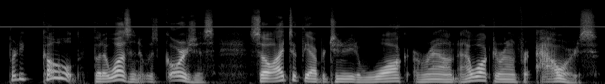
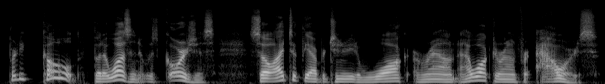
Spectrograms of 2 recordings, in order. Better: second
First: high-pitched whine; noticeable; throughout; 6 kHz, 20 dB below the speech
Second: none

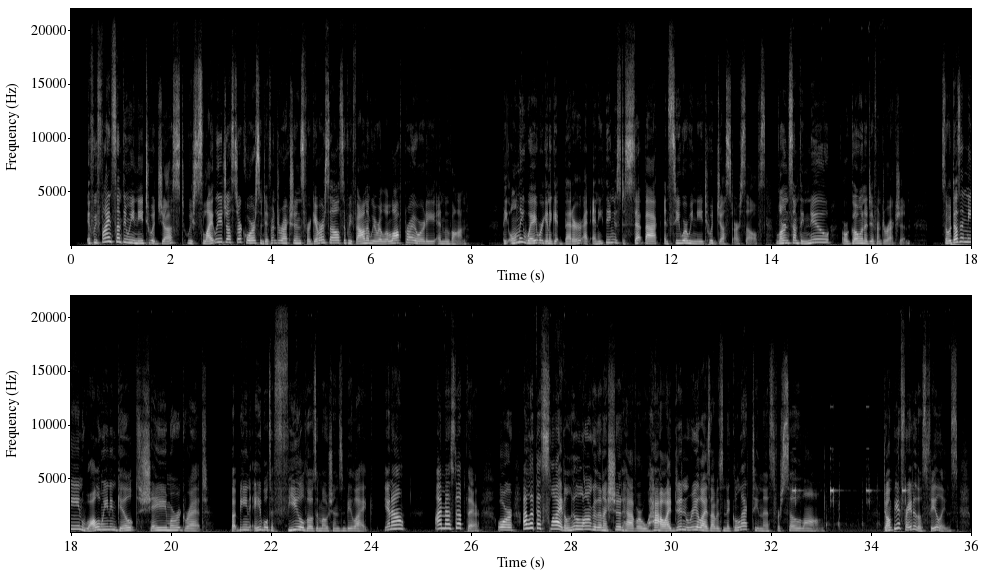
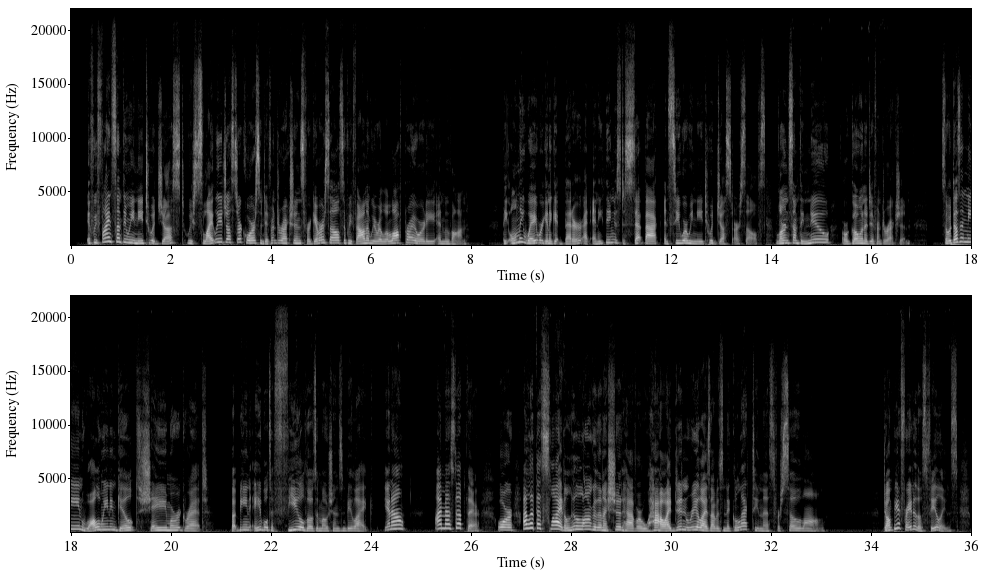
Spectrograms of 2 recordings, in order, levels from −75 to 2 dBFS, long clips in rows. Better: second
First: alarm; noticeable; from 32 to 35 s; peak 4 dB below the speech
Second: none

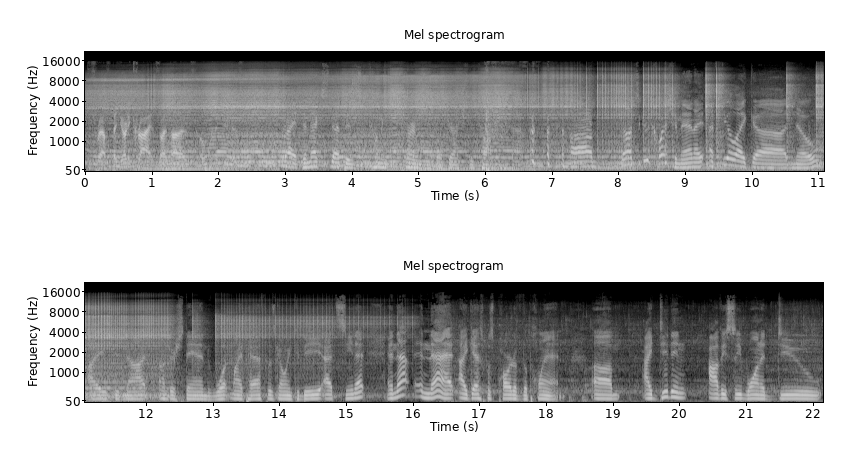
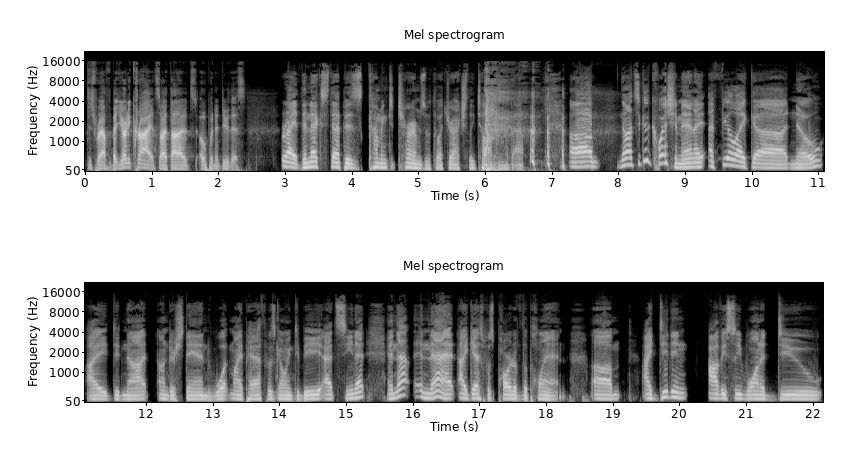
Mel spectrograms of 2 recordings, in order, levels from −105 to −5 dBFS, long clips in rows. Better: second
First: household noises; very loud; throughout; 4 dB above the speech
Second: none

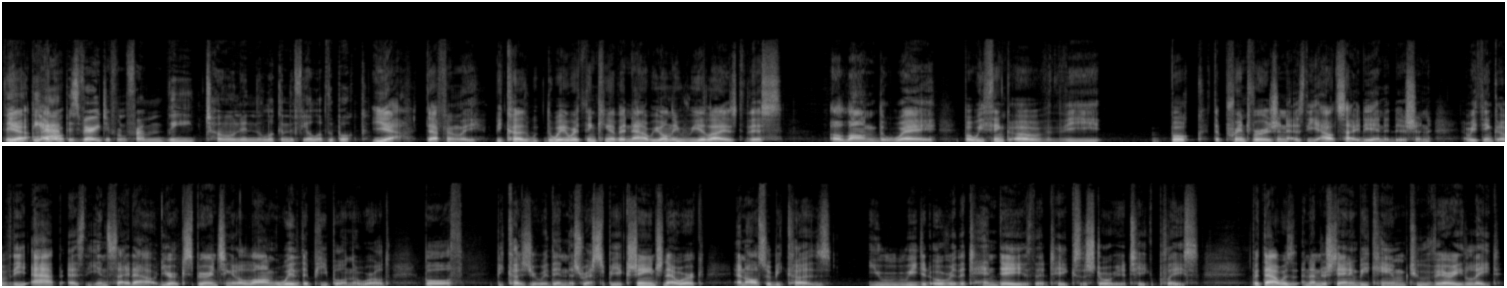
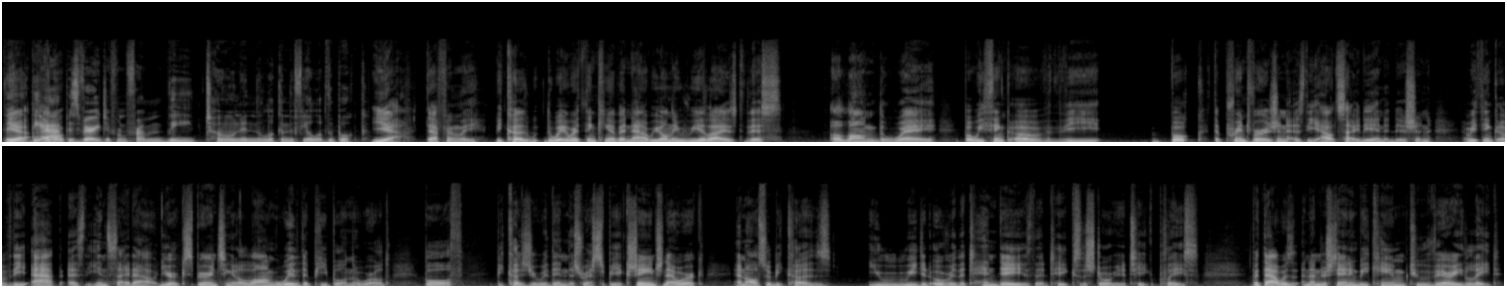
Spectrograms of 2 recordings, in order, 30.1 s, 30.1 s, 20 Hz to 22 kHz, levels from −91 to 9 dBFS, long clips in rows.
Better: second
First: thin; somewhat; fading below 300 Hz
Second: none

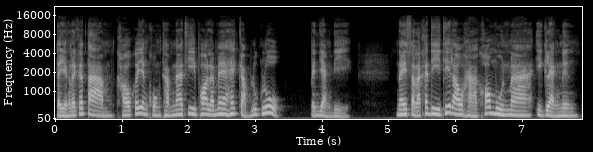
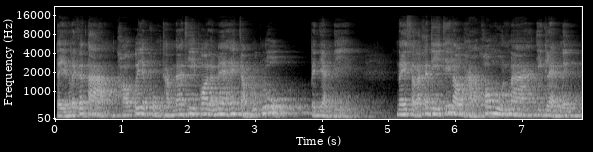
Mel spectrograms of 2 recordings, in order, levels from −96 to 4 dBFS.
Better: first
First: none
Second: room echo; slight; dies away in 1.1 s

